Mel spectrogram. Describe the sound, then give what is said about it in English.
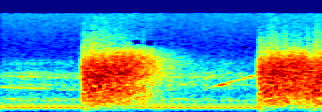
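Two loud rifle shots crack about a second apart, each with a broad decaying blast, over the steady low drone of a running car engine. They are fired from a pursuing police car at a fleeing car's tire. “See if you can use that rifle”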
